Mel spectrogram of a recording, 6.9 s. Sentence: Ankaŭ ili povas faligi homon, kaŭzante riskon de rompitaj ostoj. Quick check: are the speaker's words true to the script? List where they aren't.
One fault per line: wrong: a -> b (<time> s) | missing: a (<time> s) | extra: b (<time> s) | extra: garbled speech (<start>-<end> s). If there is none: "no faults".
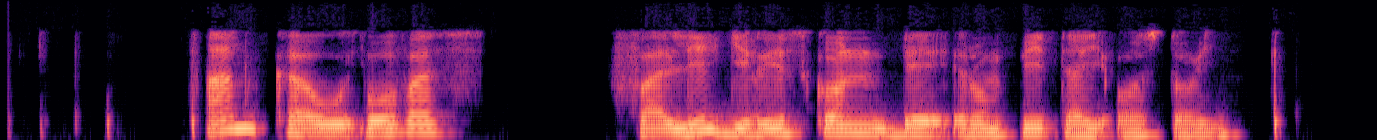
missing: ili (1.5 s)
missing: homon kaŭzante (3.8 s)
